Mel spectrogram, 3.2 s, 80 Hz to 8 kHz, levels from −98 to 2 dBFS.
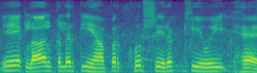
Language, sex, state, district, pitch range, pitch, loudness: Hindi, male, Rajasthan, Bikaner, 160-180 Hz, 175 Hz, -16 LUFS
